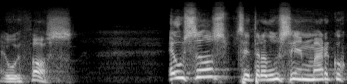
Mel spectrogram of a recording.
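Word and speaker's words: εὐθύς: La palabra eudos, así se pronuncia, maestra, eudos.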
